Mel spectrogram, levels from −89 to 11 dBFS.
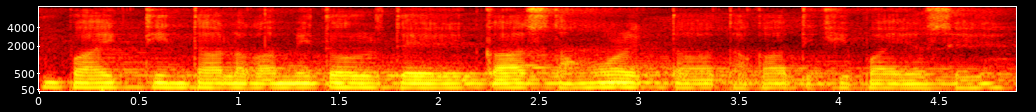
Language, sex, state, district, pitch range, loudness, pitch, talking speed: Nagamese, male, Nagaland, Dimapur, 105-110 Hz, -15 LUFS, 105 Hz, 145 wpm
